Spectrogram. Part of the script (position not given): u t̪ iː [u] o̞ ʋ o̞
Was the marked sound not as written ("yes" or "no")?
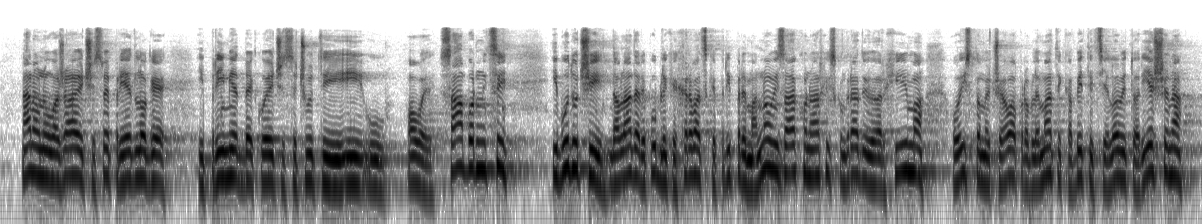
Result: no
